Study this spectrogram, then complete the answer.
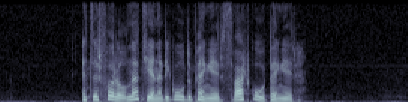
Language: Norwegian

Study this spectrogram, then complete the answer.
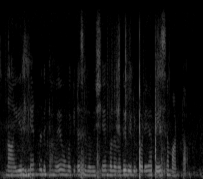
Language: Tamil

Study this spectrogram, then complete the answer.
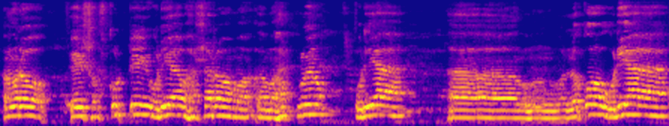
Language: Odia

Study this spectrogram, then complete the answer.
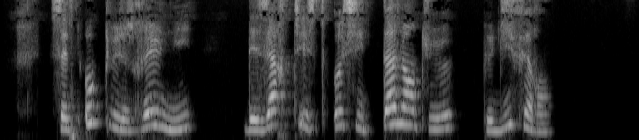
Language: French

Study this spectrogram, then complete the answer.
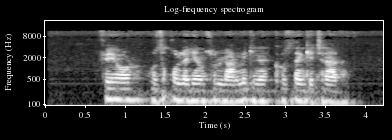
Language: Uzbek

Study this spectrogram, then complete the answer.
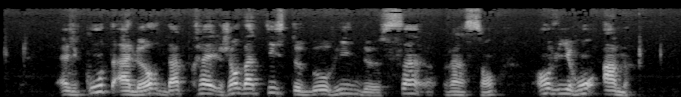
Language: French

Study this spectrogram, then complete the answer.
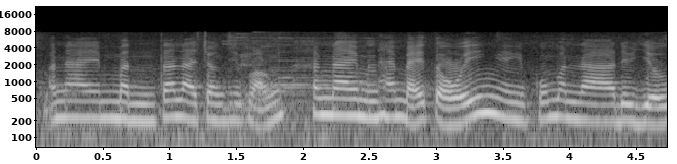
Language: Vietnamese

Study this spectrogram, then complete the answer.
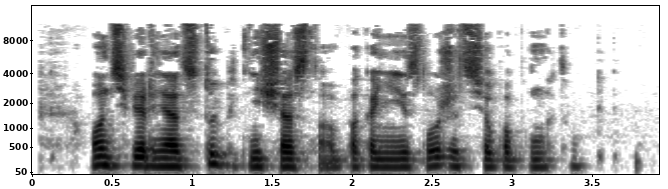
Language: Russian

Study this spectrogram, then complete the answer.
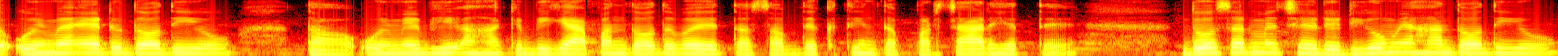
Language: Maithili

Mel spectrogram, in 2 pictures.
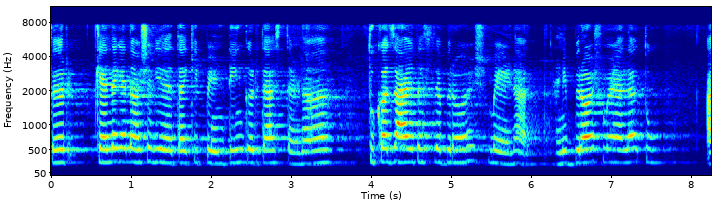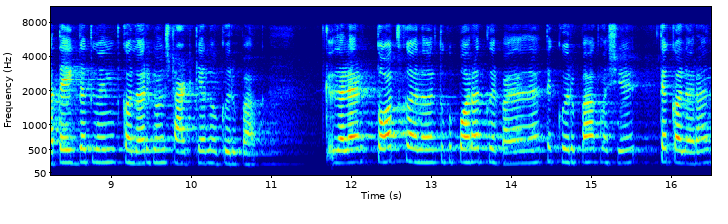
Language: Konkani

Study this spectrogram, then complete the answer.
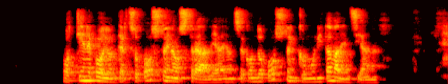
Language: Italian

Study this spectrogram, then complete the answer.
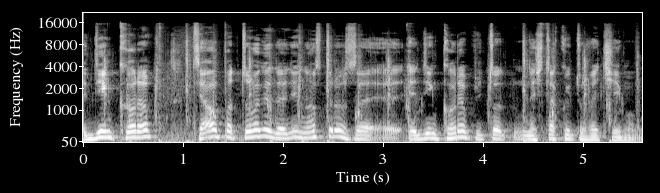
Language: Bulgarian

